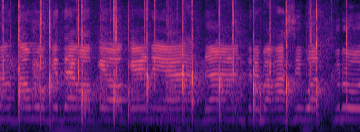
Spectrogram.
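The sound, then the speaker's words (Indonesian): Several sharp claps ring out in a quick, uneven rhythm for a few seconds, mixed with voices and a low steady hum underneath. “Oke, teman-teman tepuk tangan dulu buat”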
